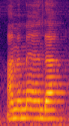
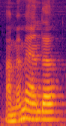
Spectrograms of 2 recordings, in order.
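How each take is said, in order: The two takes are said the same way.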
